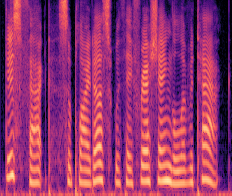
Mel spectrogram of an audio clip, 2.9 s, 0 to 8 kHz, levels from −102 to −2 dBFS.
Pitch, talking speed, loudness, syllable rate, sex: 225 Hz, 205 wpm, -17 LUFS, 4.9 syllables/s, female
